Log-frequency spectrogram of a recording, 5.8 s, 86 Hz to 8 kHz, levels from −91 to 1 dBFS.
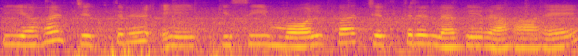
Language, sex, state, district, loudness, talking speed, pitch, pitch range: Hindi, female, Madhya Pradesh, Dhar, -16 LUFS, 105 wpm, 215 Hz, 195-230 Hz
